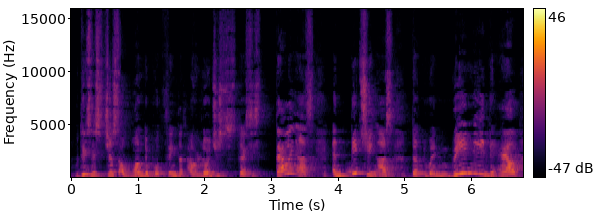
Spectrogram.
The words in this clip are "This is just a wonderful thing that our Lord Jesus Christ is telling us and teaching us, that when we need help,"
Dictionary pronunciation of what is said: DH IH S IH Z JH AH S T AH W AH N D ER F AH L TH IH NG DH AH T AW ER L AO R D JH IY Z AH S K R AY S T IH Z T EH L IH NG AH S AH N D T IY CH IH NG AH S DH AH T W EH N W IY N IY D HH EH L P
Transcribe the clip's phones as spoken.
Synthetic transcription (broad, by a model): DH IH S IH S JH AH S T AH W AH N D ER F AH L TH IH NG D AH T AW ER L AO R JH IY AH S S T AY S IH S T EH L IH NG AH S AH N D T IY CH IH NG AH S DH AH T W EH N W IY N IY D HH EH L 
